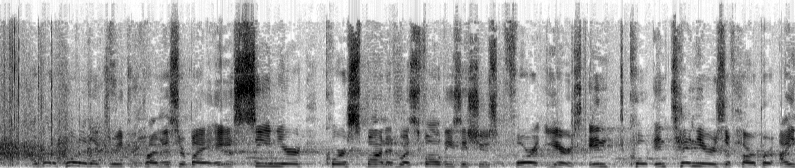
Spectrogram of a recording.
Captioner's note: some Applause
